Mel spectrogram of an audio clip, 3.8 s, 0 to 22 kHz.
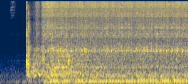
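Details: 1962 Land Rover Series 2A 2.25-litre petrol, first start after more than 10 years sitting: fires on a brief crank and settles straight into a steady, even idle; normal start and idle.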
